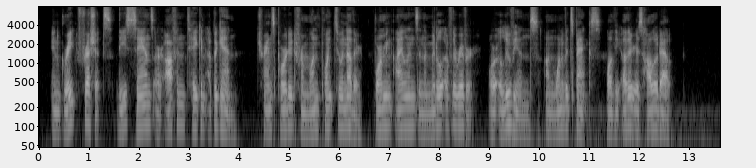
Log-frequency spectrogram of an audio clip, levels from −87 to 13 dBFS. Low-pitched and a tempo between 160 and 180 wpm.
Yes: very low, 95 Hz; average, 165 wpm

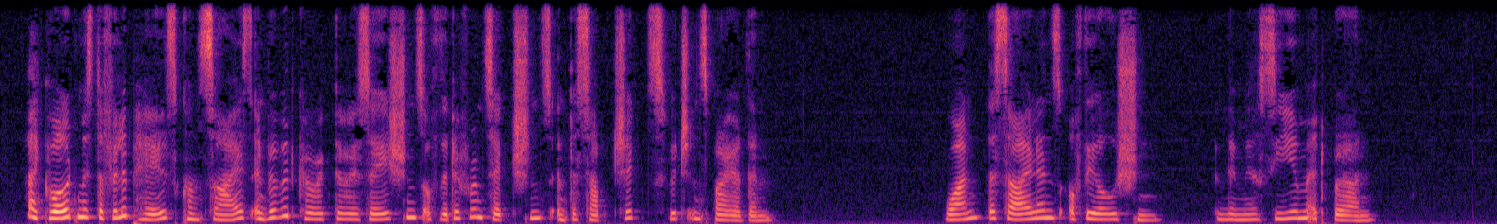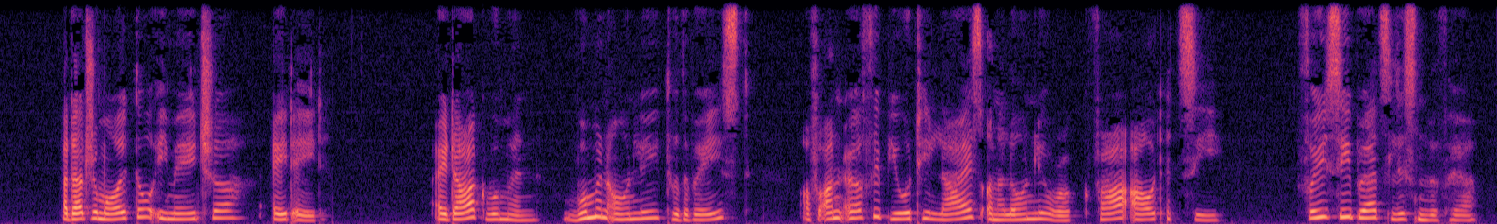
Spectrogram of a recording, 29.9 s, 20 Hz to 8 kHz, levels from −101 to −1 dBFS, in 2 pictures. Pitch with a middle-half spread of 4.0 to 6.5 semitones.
Yes: average, 4.3 semitones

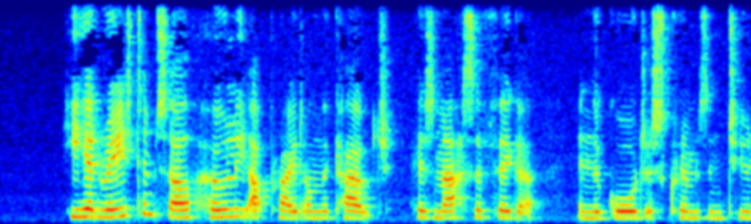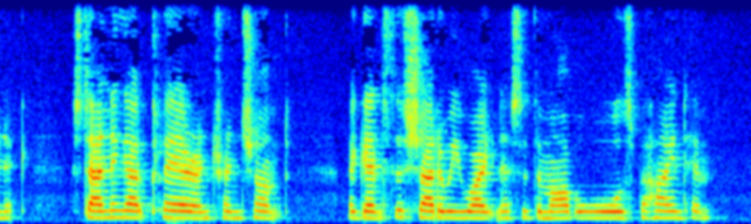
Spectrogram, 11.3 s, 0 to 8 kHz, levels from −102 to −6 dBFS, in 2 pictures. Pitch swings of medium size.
No: narrow, 1.3 semitones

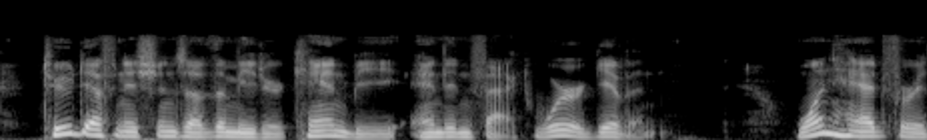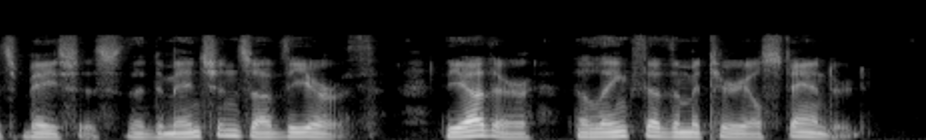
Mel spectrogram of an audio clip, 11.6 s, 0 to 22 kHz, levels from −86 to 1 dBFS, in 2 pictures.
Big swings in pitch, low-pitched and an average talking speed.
No: average, 3.6 semitones; low, 120 Hz; average, 155 wpm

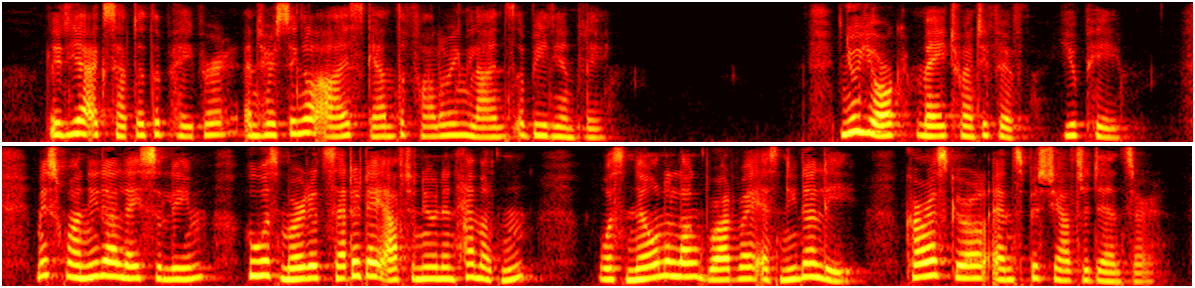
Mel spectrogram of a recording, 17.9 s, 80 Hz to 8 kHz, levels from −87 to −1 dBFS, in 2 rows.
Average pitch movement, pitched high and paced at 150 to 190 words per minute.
No: average, 3.2 semitones; high, 230 Hz; average, 140 wpm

